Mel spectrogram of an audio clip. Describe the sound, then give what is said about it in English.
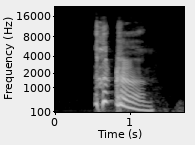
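A single loud cough: a sharp burst that runs into a longer, voiced, gravelly tail, with no one talking around it. “Hold on, people. I need to take one good cough here.”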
